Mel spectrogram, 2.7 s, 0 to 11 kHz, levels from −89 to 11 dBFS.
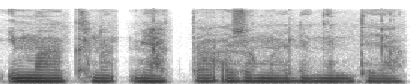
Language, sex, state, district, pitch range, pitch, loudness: Wancho, male, Arunachal Pradesh, Longding, 110-115 Hz, 115 Hz, -17 LUFS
